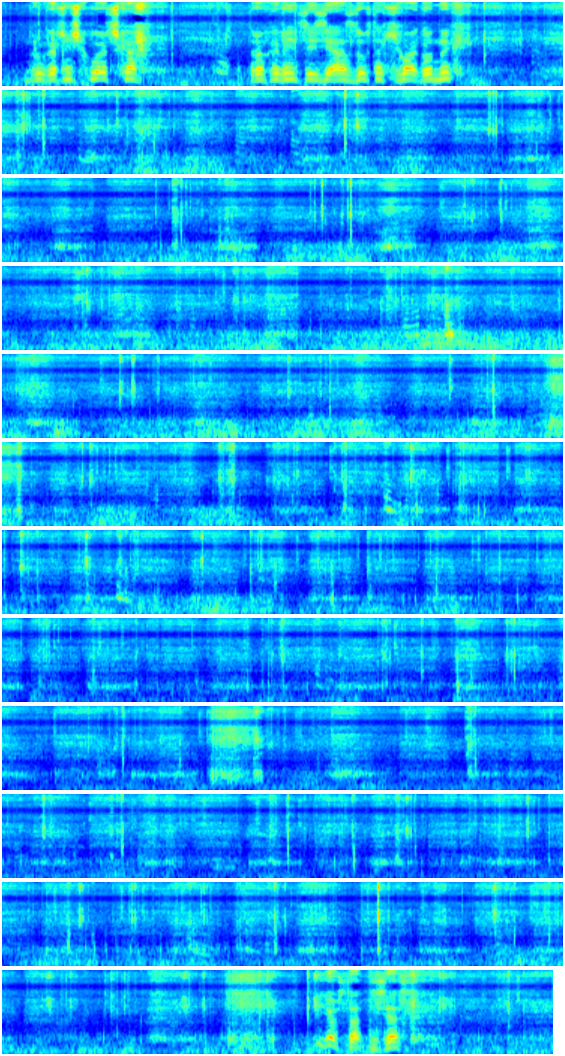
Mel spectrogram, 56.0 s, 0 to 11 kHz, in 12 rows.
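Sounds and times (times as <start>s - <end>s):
low microphone rumble: 0.0s - 56.0s
skis swishing over snow: 39.1s - 40.4s, 53.3s - 55.2s.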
